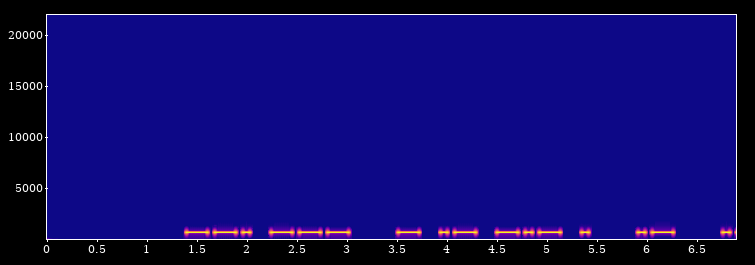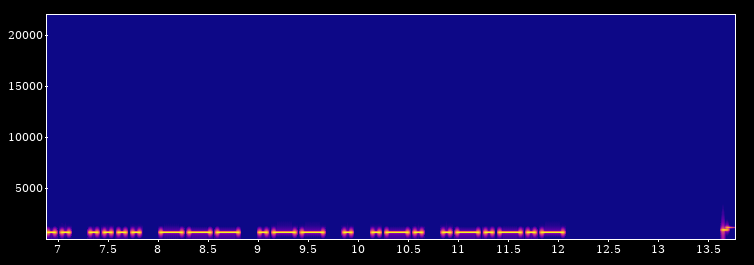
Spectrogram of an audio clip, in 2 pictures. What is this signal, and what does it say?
Morse code, heard as a keyed tone, about 17 wpm, 700 Hz. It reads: GO TAKE A SHOWER.
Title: Sentences from Top 1600 Words 17wpm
